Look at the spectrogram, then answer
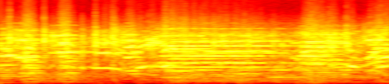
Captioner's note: overlapping yelling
